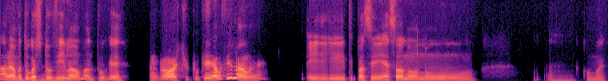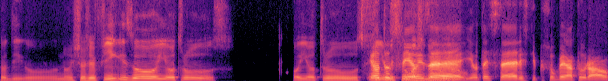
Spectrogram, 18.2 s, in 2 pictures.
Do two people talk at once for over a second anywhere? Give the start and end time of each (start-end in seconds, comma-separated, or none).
14.6-16.2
